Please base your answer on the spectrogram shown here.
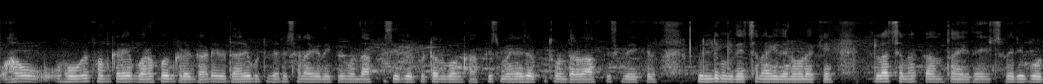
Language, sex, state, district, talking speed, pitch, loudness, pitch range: Kannada, male, Karnataka, Dharwad, 75 wpm, 125 Hz, -23 LUFS, 125-130 Hz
